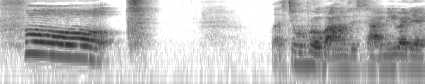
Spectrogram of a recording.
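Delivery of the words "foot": the word foot drawn out long, high, sounded out. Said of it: "And again".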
